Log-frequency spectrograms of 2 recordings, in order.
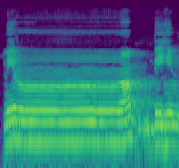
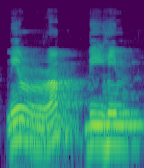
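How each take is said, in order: First: The merged sound carries a nasal hum. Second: The merged sound has no nasal hum. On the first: The speaker calls it wrong. "enggak ada dengung. Salah itu seperti itu" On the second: The speaker calls it right. "Langsung saja"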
